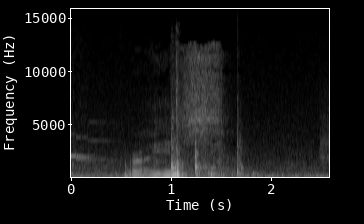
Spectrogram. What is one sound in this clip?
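A cooker lid clicks open.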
